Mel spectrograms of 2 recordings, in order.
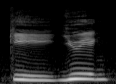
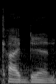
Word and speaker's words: Ngoc Huynh: How do you correctly pronounce it? Ngoc Huynh. Yeah, okay. So I call it Kai Din.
